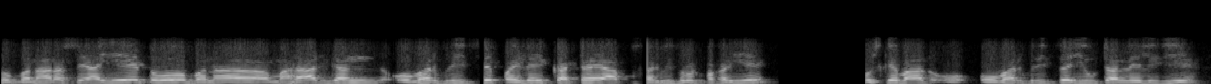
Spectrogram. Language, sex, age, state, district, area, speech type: Hindi, male, 45-60, Uttar Pradesh, Bhadohi, urban, conversation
